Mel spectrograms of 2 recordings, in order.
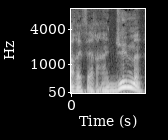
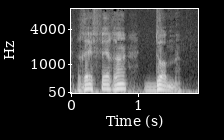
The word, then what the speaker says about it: référendum: Ça se termine par DUM, mais ça se prononce non pas référendum, non pas référendum, mais en français on dit référendum eh bien, c'est qu'il a été emprunté tel quel à la langue latine,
